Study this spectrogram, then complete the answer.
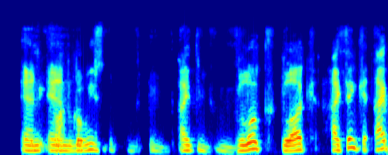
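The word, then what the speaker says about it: Glück: Gabriella Mistral, the Hispanic poet, Louise Glock, of course, and and Luis. I gluck. I think I pronounce it gluck. I think in German it would be glook, but uh at least it's not Glock.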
